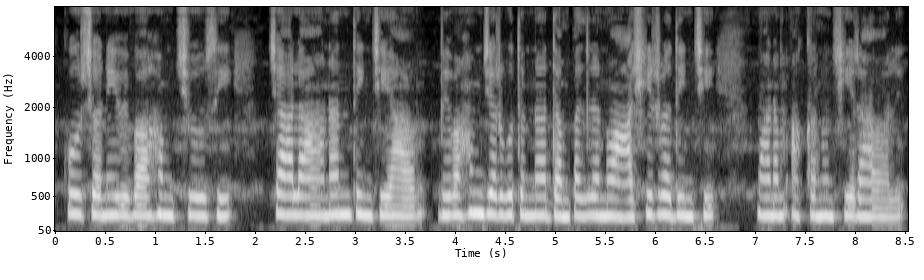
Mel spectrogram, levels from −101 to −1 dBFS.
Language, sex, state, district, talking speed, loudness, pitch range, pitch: Telugu, female, Telangana, Nalgonda, 100 wpm, -19 LUFS, 235-255 Hz, 245 Hz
